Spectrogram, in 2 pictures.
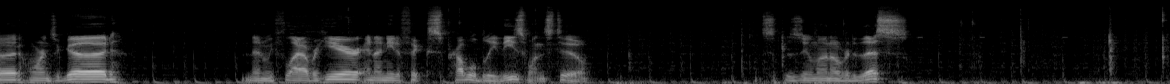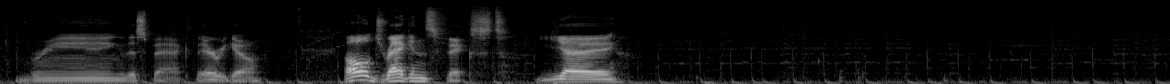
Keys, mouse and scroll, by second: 4.6 right click, 5.5 right click, 6.1 Tab, 7.7 KP_Decimal, 9.6-10.9 right drag, 10.9 ctrl+l, 11.9-14.6 drag.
